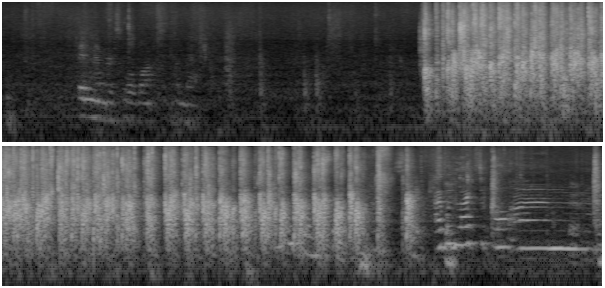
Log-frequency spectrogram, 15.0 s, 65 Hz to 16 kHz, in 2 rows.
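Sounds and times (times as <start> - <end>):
audience applauding: 5.2 - 12.7.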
